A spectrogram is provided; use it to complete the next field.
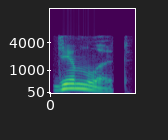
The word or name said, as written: gimlet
